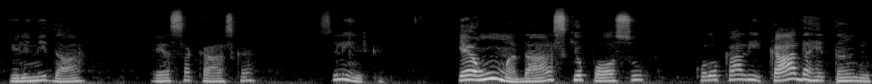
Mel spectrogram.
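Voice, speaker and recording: A man with a Brazilian Portuguese accent teaches a recorded math lesson. His voice is dark and a little husky. He explains step by step and keeps asking whether the listener is following. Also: fairly high pitch. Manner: explanatory, keeps checking in with the viewer. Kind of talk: recorded whiteboard lecture.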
